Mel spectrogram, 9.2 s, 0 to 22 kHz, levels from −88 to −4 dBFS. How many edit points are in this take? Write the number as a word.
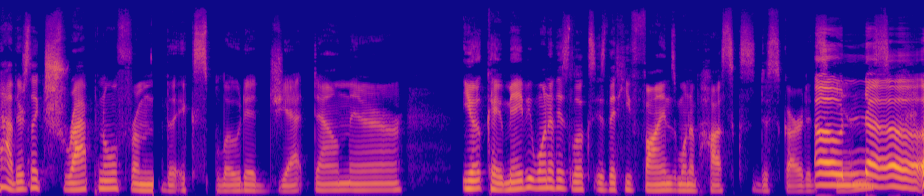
one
